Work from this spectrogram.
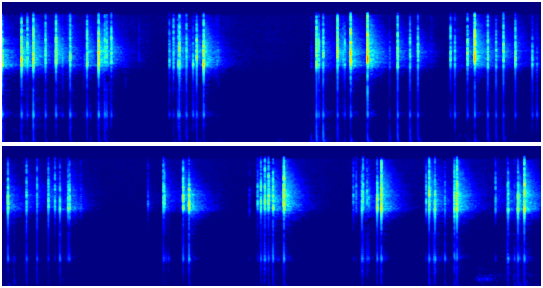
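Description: A brown, husked whole coconut with a hard, fibrous shell is held in both hands and tapped with long, light-grey nails. Quick bursts of crisp, bright clicking taps come in rapid clusters separated by short pauses. Each tap is dry and very short, with almost no low end.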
